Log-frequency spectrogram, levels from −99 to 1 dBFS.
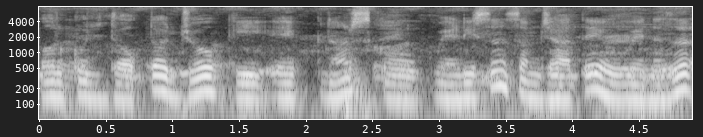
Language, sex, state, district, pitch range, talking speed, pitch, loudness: Hindi, male, Chandigarh, Chandigarh, 120-160 Hz, 135 wpm, 130 Hz, -15 LUFS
